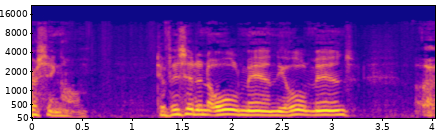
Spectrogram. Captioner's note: groans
